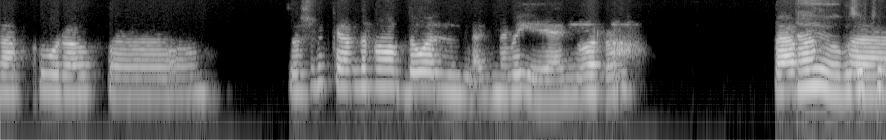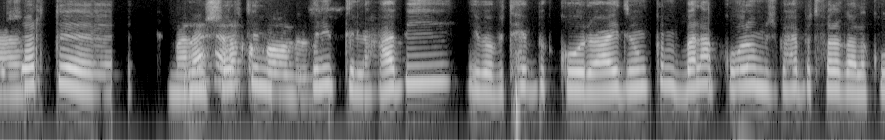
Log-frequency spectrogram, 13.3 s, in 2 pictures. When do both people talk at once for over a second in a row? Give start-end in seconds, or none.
8.0-9.2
